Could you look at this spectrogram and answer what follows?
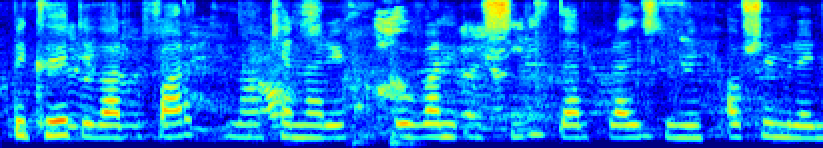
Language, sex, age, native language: Icelandic, female, 11, Icelandic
